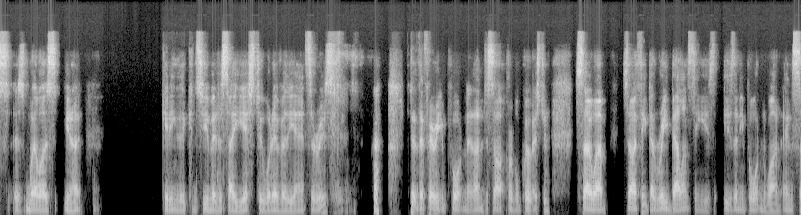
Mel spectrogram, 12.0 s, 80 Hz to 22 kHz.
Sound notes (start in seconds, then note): 5.6 chuckles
